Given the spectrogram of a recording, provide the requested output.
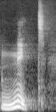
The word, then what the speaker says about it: knit: 이었을까 이렇게 음식이 바르면 get knit k 는 묵음 이 조사 인 어스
